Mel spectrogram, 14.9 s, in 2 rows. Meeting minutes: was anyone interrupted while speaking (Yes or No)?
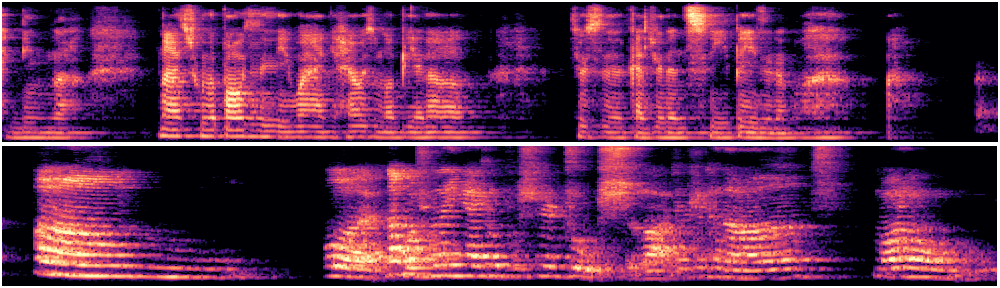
No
